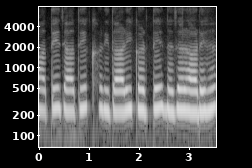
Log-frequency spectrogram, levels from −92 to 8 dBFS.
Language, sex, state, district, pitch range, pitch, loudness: Hindi, female, Bihar, Patna, 230-250 Hz, 240 Hz, -12 LUFS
